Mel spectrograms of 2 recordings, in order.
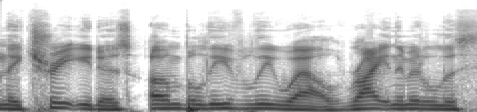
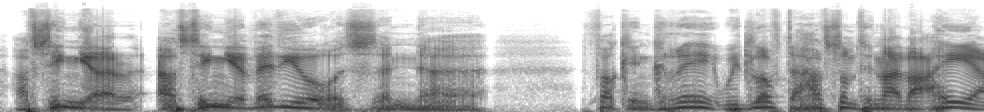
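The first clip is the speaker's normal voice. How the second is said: put-on Scottish promoter voice; Scottish accent. Promoter praises the band and wants a booking, mock Scottish accent. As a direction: lay on an imitated Scottish accent. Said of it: "do you like my Scottish accent".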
